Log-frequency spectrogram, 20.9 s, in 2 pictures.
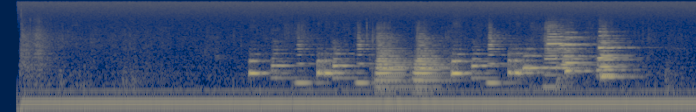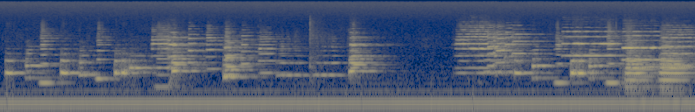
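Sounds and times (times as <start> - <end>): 
woodwind quintet playing: 3.7 - 16.6, 17.2 - 20.8.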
